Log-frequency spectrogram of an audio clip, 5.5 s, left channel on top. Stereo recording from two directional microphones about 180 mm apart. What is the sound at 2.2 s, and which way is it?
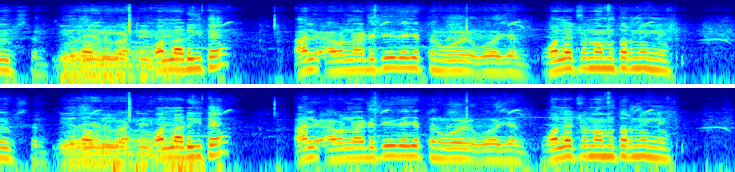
Speech, 15° right (ahead or behind).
